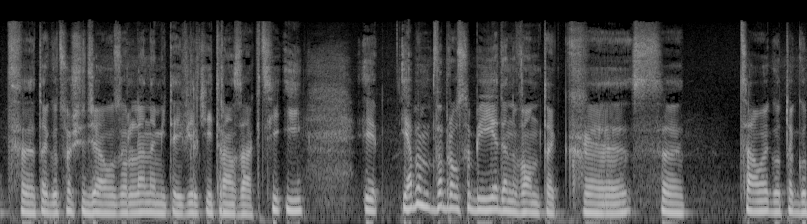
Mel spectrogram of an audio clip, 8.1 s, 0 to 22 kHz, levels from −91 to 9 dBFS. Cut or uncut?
uncut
